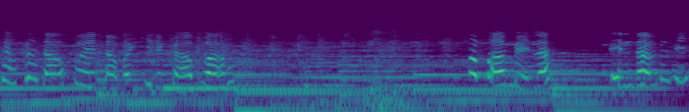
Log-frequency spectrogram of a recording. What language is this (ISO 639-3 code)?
msa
